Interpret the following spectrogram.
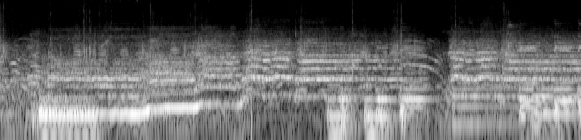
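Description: A live rock band playing, with guitars and bass, and crowd voices joining in. There is a downward pitch slide about six and a half seconds in.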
